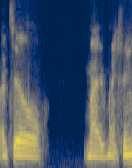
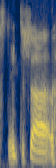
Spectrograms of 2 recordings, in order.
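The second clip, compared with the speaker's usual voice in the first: mock pressing, desperate, urgent push; 3 semitones higher than usual. Speaker imitates the listener calling out ranges, mimicking desperate urging. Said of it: "I could hear the desperation in your voice too".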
